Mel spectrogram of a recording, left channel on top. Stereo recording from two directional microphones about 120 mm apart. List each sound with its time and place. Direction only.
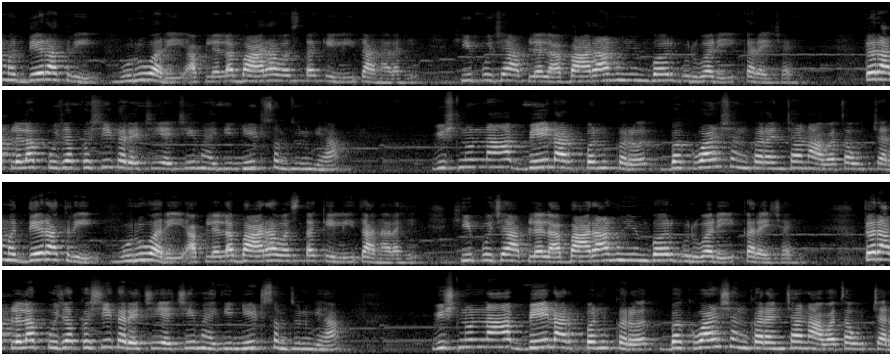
0.0 s a woman's voice: 30° right (ahead or behind)
13.2 s a woman's voice: 25° right (ahead or behind)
